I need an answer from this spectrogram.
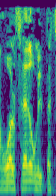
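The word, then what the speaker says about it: Wolfredo Wildpret: Como Alberto Brito, por ejemplo, el catedrático de Biología Marina de la Universidad de La Laguna, o Wilfredo Wolpert, que fue además el, perdón, Wolfredo Wilpert, siempre lo digo mal,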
